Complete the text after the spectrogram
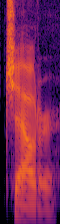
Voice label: "chowder", English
